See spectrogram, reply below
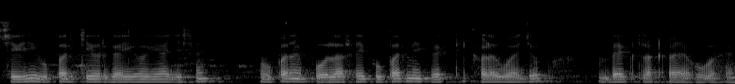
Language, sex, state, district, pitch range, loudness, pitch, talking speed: Hindi, male, Maharashtra, Nagpur, 115-130 Hz, -39 LUFS, 120 Hz, 185 wpm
